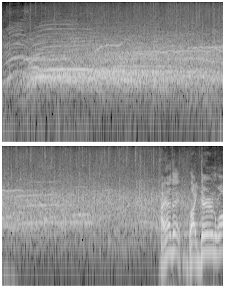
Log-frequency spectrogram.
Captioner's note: cheers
